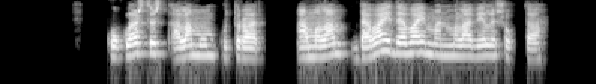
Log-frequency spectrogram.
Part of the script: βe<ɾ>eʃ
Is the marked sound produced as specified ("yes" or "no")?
no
